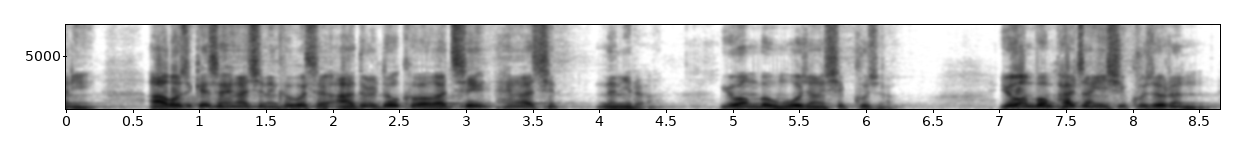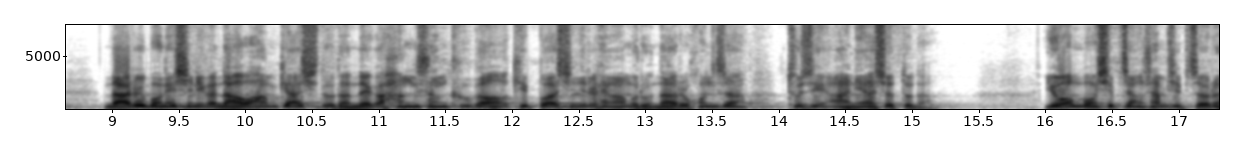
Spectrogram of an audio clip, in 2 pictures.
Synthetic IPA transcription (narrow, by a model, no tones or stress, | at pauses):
ɲi | abʌd͡ʑik͈e̞sʰʌheŋɦaɕʰinɯnkɯɡʌsʰɯɾa̰dɯɭdokɯwaɣat͡ɕʰihe̞ŋɦaɕʰi | nɯɲiɾa | joɦanboɡɯmod͡ʑaŋɕʰip̚k͈ud͡ʑʌɭ | joɦanboɯmpʰaɭt͡ɕ͈aŋiɕʰip̚k͈ud͡ʑʌɾɯnː | aɾɯɭponeɕʰiɲiɡanawaɦamk͈ehaɕʰidodane̞ɡahaŋsʰaŋkɯɡakip͈oɦaɕʰiɲiɾɯɭɦe̞ŋɦamɯɾonaɾɯɭhond͡ʑatud͡ʑiʔaɲiɦaɕʰʌt̚t͈oda̰ | joɦanbomɕʰip̚t͡ɕ͈aŋs̬ʰamɕ̬ʰip̚t͡ɕ͈ʌɾɯ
